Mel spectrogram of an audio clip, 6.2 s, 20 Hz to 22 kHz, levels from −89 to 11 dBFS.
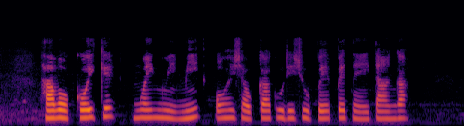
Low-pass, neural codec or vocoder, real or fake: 7.2 kHz; none; real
